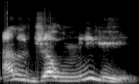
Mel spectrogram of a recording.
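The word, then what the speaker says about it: الجَوْني: Nahwu such as mine together such as Abu Imran al-Jawni al-Jawni such as Abu Imran al-Jawni bi fat-hil jim with a fatha on the jim and a sukun on the waw.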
